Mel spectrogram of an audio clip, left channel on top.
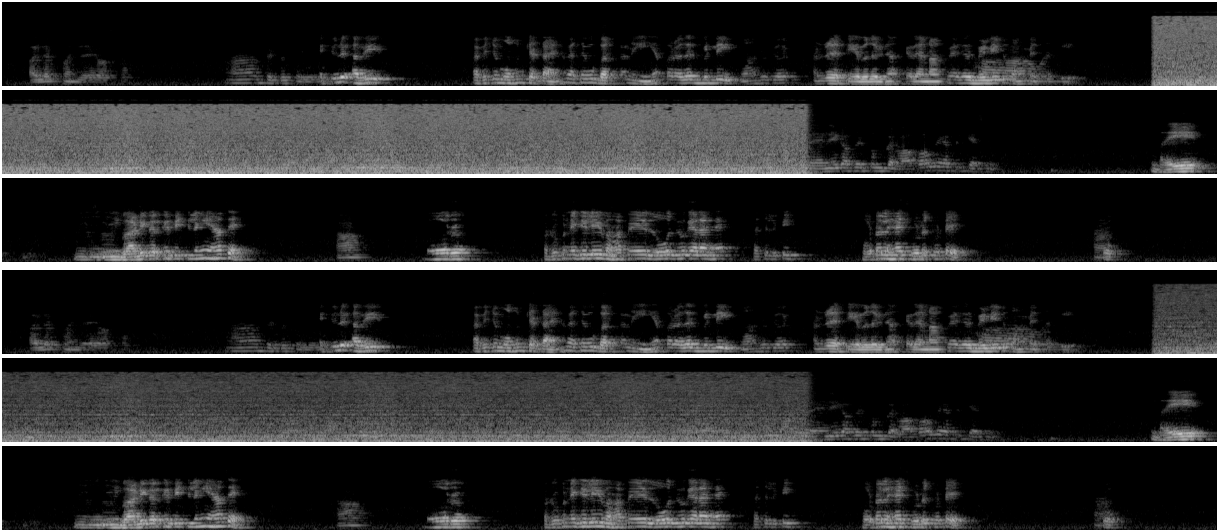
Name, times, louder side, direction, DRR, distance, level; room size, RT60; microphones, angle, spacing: voice 1, 0.3-1.3 2.2-3.4 9.7-10.8 11.9-13.7 14.9-17.8 18.9-19.6 19.9-22.1 25.1-25.6 27.6-27.9 33.4-33.7 35.2-35.4, left 2 dB, 45° left, 6 dB, 0.6 m, -44 dB
voice 2, 3.3-3.8 4.7-7.9 8.1-10.4 12.4-12.5 23.6-24.1 25.0-26.7 28.5-29.0 29.7-31.5 31.9-32.2 32.9-33.9 35.3-35.4, left 1 dB, ahead, 2 dB, 0.4 m, -28 dB
sound 1, 11.5-20.2, left 8 dB, 85° left, 0.3 m, -25 dB
2.9 x 2.3 x 2.3 m, 0.37 s
head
